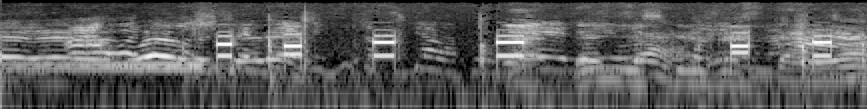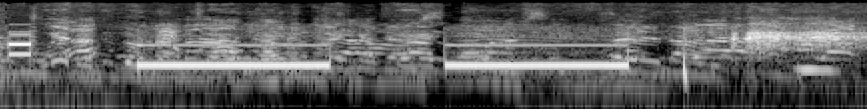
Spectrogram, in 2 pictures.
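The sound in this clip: Keypad tones as a telephone number is dialed to place a call: a string of short, bright electronic beeps at uneven intervals, then two longer steady tones, all over background voices and sound.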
